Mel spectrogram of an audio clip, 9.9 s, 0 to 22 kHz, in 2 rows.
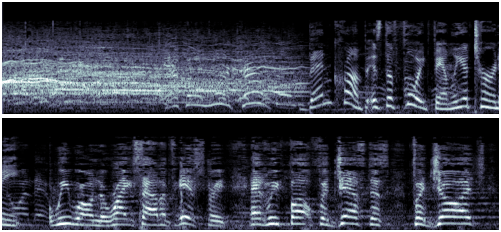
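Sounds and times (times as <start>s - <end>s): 
individual whoops and yells from the crowd: 0.0s - 3.1s
large crowd cheering and shouting outside a courthouse: 0.0s - 3.2s
speech: 3.1s - 9.9s.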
